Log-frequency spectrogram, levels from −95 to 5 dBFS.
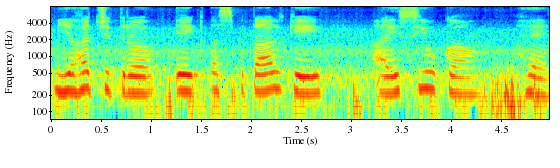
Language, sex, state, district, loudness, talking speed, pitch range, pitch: Hindi, female, Madhya Pradesh, Dhar, -15 LUFS, 95 wpm, 220-250 Hz, 235 Hz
